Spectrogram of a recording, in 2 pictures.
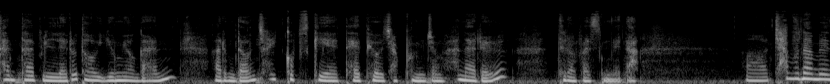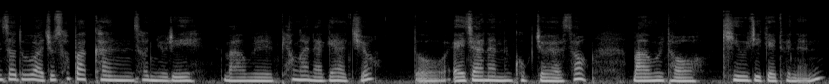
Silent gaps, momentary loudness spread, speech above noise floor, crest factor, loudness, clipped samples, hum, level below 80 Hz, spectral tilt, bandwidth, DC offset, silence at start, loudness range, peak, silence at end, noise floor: none; 8 LU; 23 dB; 14 dB; -26 LUFS; under 0.1%; none; -50 dBFS; -7 dB/octave; 11.5 kHz; under 0.1%; 0 s; 2 LU; -12 dBFS; 0 s; -48 dBFS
